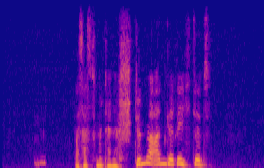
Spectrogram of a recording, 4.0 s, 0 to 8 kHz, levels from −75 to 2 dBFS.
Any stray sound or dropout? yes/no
yes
